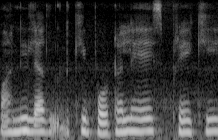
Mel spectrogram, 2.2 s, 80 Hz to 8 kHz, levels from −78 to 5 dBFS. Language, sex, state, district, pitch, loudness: Hindi, female, Bihar, Bhagalpur, 195 Hz, -20 LUFS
